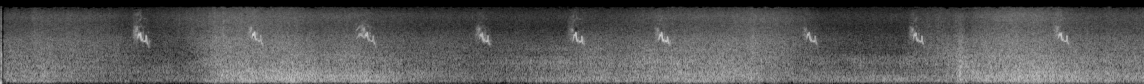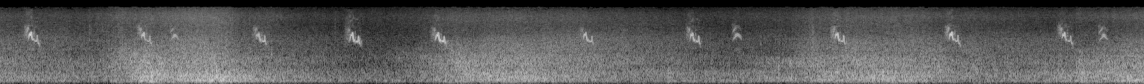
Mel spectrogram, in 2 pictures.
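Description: Ocean surf breaking on a beach, swelling and fading every few seconds, with short, high, falling chirps repeating about once a second.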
